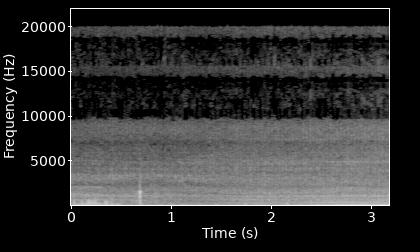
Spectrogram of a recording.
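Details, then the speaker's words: Budget overlander car, first start: engine settles into an even, steady idle with no dual mass flywheel rattle or knock; sounds healthy, as it should. "Oh, first turn of the key, and listen to it. It just sounds like exactly how it should. Normally you get dual mass flywheel rattle or whatever it might be."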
